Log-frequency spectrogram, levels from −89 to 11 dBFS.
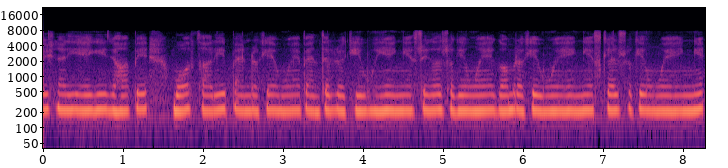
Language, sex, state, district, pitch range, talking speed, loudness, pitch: Hindi, female, Bihar, Sitamarhi, 215-225 Hz, 195 wpm, -22 LUFS, 220 Hz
